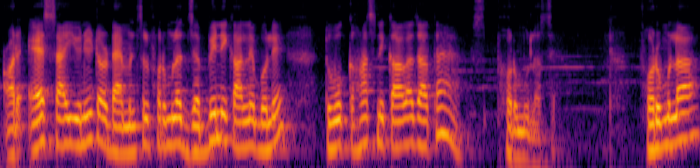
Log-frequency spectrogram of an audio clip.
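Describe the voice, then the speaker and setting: A male physics teacher, giving a classroom lecture. He keeps asking the class questions, answers them himself, and slows down to dictate definitions. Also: a little high, darkish tone, muffled recording.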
